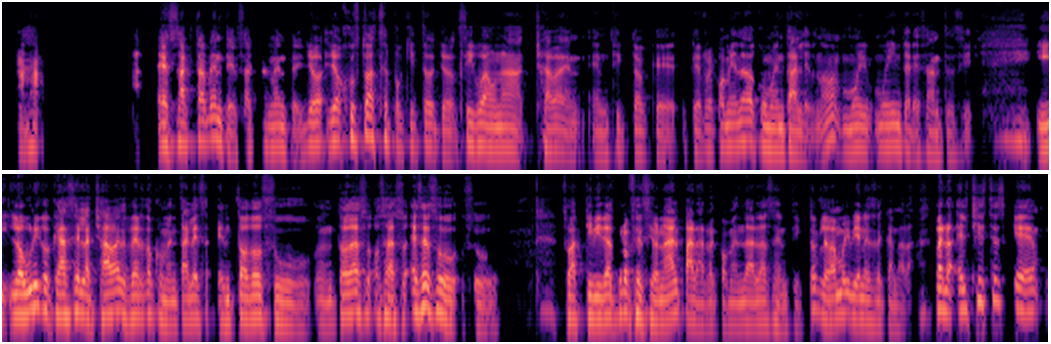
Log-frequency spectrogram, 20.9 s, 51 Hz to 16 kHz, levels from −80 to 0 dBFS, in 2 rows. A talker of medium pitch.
No: low, 120 Hz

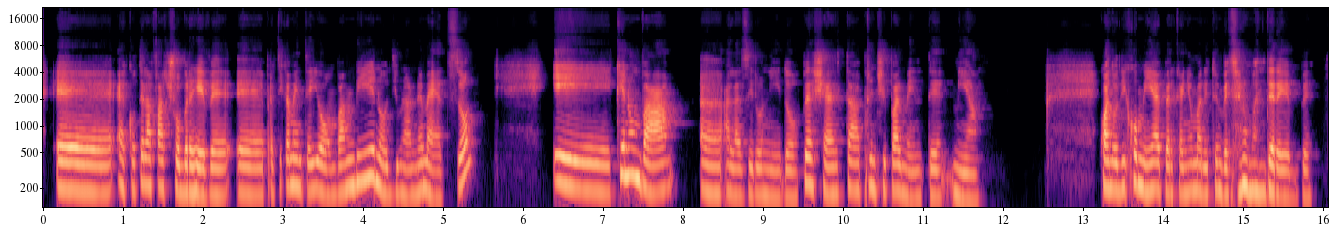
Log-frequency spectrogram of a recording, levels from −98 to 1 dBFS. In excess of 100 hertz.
Yes: medium, 185 Hz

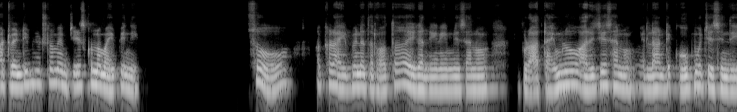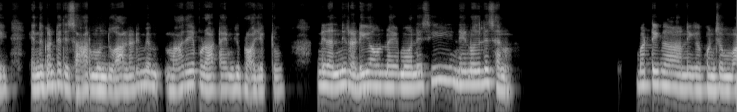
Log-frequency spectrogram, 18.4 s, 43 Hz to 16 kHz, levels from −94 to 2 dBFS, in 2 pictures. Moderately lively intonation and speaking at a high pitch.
No: average, 3.3 semitones; medium, 155 Hz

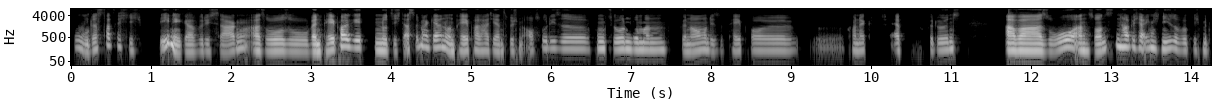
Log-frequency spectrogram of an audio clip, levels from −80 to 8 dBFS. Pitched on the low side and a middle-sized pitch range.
No: medium, 145 Hz; average, 3.5 semitones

